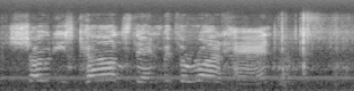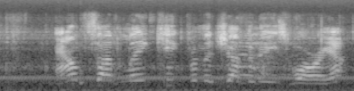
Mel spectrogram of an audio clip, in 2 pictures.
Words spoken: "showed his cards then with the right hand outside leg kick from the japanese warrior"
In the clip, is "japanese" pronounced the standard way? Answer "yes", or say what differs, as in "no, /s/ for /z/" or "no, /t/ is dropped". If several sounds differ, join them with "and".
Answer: yes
